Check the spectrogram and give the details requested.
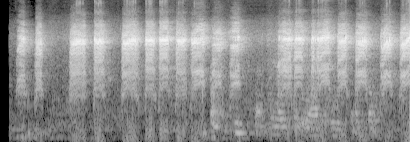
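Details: Sooty-headed bulbul, a female giving noisy calls said to make other birds angry and answer aggressively: harsh, scratchy chattering bursts repeated in quick runs, some closely packed, with short pauses between groups.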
